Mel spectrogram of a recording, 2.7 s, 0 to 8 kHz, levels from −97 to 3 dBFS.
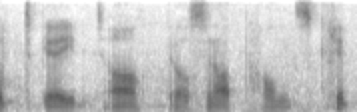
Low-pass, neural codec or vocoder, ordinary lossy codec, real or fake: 7.2 kHz; codec, 16 kHz, 1.1 kbps, Voila-Tokenizer; Opus, 32 kbps; fake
